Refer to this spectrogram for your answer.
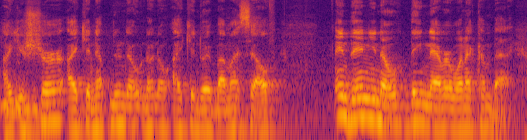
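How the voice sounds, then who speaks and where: A man speaks at a fairly quick pace, his pitch in the middle range and its variation ordinary, with noticeable background noise. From Brazil. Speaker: exchange trip organizer. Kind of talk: casual chat.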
